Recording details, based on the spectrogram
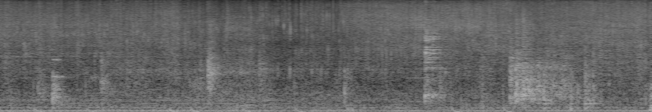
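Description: A pork chop frying in a pan, a loud, continuous sizzle close up with occasional scrapes and clinks as it is stirred.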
